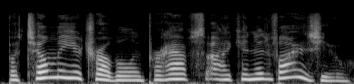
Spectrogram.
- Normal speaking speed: Yes, average, 185 wpm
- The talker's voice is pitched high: Yes, high, 235 Hz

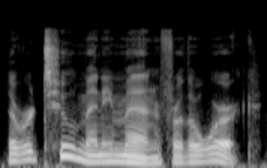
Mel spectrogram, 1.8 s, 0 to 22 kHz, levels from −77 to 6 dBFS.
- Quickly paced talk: Yes, fast, 270 wpm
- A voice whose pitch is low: Yes, low, 120 Hz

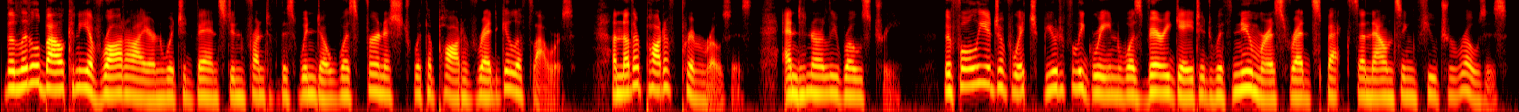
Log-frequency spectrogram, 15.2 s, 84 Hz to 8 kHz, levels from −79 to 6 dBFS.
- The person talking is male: No, female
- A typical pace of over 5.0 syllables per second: Yes, 5.5 syllables/s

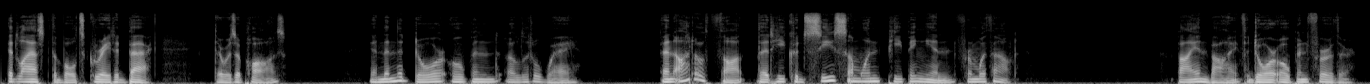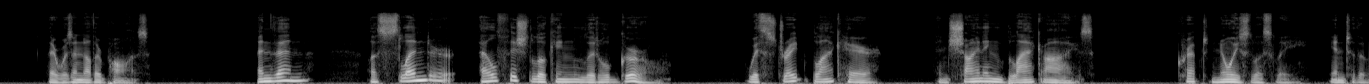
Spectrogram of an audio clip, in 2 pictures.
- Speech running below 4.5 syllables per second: No, 4.8 syllables/s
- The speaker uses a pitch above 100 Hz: Yes, low, 115 Hz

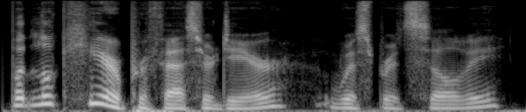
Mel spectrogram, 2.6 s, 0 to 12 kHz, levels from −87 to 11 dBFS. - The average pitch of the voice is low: No, medium, 145 Hz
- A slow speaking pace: No, average, 160 wpm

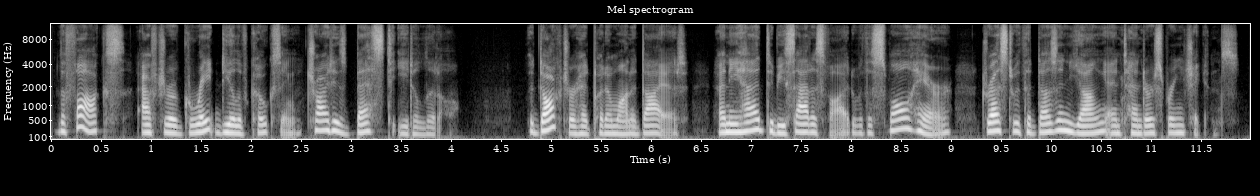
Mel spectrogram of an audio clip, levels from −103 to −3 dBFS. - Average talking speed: No, fast, 210 wpm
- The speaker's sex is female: Yes, female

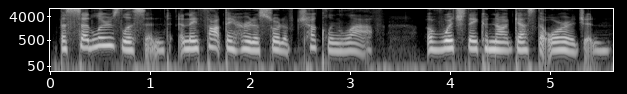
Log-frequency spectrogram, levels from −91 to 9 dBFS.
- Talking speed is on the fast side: Yes, fast, 225 wpm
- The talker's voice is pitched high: Yes, high, 220 Hz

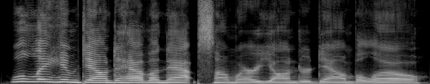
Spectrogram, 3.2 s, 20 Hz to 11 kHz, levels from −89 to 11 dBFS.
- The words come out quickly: Yes, fast, 225 wpm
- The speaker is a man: No, female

